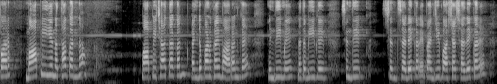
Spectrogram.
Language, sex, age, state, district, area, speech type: Sindhi, female, 45-60, Maharashtra, Mumbai Suburban, urban, spontaneous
